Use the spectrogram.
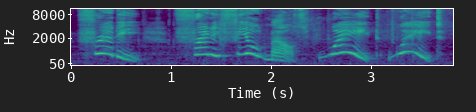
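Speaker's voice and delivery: high, loud shouts down the road; calling out. A narrator's reading. Mouse runs after his friend, shouting wait. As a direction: call after him to stop.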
